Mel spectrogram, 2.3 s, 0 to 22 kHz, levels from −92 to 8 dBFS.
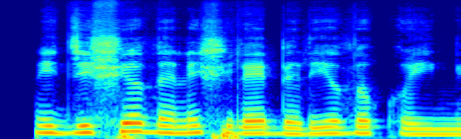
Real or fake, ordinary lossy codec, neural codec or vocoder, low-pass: fake; none; codec, 44.1 kHz, 7.8 kbps, Pupu-Codec; none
